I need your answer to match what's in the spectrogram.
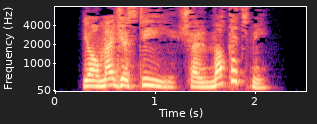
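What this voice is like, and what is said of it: Bad put-on French accent. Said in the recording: “I said in a bad French accent”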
